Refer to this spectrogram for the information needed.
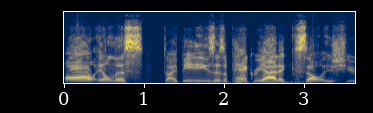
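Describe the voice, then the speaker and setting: A man speaks in an animated tone at a high pitch. His pace is fairly slow against a quiet background. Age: 60s. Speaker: compounding pharmacist, skincare specialist. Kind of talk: radio interview.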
